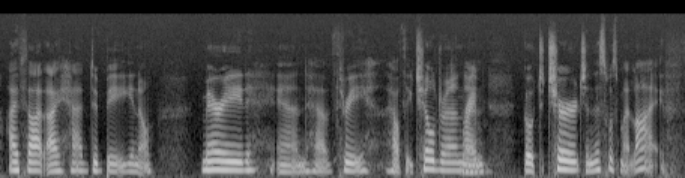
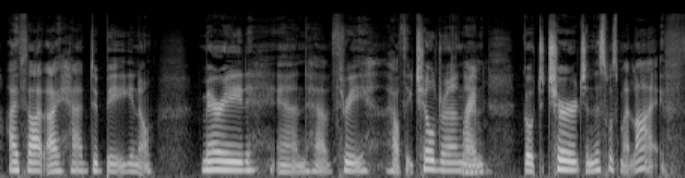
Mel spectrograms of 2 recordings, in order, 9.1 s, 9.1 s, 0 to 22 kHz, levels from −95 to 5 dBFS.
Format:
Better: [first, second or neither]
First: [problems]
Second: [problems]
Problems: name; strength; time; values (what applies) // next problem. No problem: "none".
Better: second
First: hiss; faint; throughout; 25 dB below the speech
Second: none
